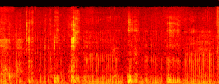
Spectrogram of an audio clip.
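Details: Purring from young Siberian kittens, silver females two to three weeks old, in a litter: a low buzzing rumble that rises and fades in irregular waves, broken by a few sharp clicks and light rustling.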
